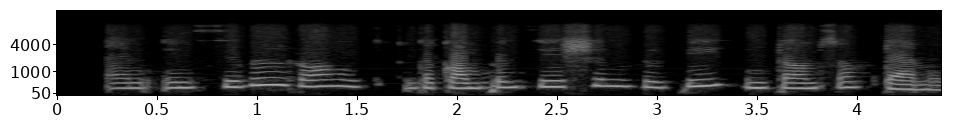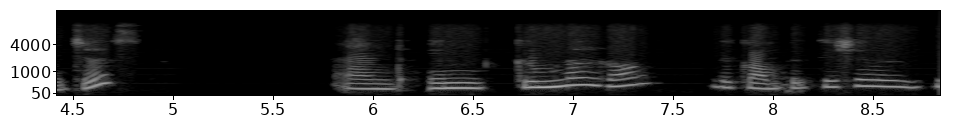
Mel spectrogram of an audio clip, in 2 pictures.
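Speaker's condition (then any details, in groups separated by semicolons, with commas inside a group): No condition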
